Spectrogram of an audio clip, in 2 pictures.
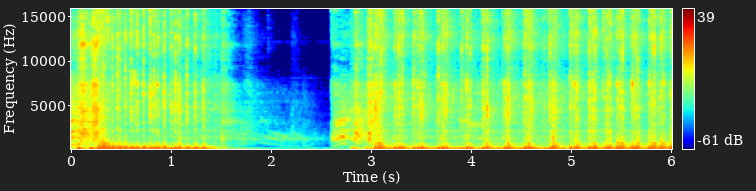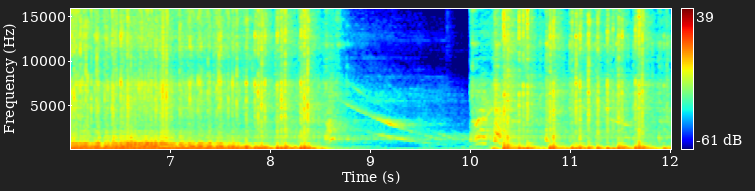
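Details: Polaris RZR XP with swapped Yamaha Nytro triple, straight-piped, restarted after clutch setup: loud raw bark, surging through sharp revs and dipping between blips; owner thinks the idle just needs setting.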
